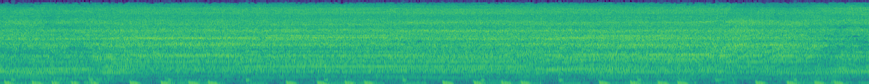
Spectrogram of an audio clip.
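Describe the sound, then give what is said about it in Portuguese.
A water pump runs loudly and steadily, a constant harsh mechanical whir layered over a rapid, rhythmic low thumping that continues unbroken throughout, with no voices. “pior do que uma bomba de d'água fazendo barulho”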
